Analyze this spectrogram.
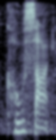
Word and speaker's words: cos: hypotenuse next we have it's spelled c-o-s when we work with it in math but it's pronounced cosine now in the abbreviation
